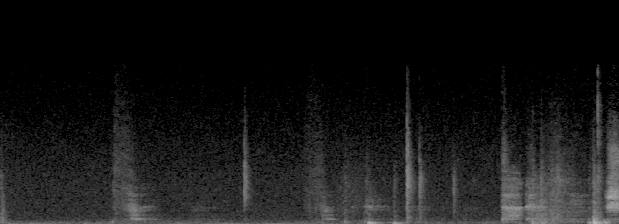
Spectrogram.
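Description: A young man breathes hard with effort.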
